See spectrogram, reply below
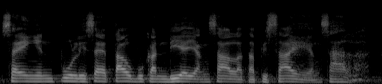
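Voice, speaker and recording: A repentant husband , as a preacher acts him out, weeps and begs for help. His voice is low and slow, heavy with tears. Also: steady tone, close to an everyday voice. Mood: pleading, tearful. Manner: slow, pleading. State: crying. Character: broken, weeping husband pleading for rescue.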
